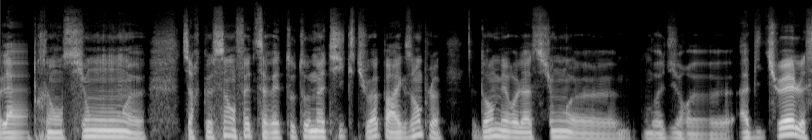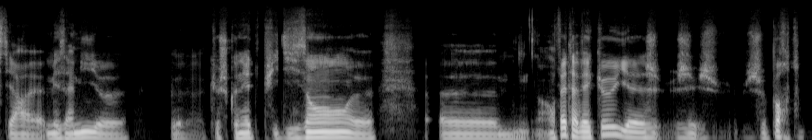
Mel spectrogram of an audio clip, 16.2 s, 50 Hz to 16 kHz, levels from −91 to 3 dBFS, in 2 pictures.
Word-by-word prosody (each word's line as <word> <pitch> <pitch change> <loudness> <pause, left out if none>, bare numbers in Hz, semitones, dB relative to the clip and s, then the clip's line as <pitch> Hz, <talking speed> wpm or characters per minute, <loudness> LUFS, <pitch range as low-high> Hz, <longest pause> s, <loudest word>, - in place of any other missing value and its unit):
l'appréhension, 100 +4 +2
heu, 90 -1 -1 0.4
c'est-à-dire - - -4
que - - -2
ça 120 +8 0
en 130 - +2
fait 130 +2 -3
ça 105 - +1
va 100 0 +1
être 100 - -4
automatique, 110 0 +1
tu - - -7
vois. 120 +3 +2
Par 100 - +3
exemple, 100 - -1 0.3
dans 110 +2 0
mes 120 -3 +3
relations, 105 +2 +1
heu, 85 -3 -5 0.2
on 90 - -9
va 85 -1 -4
dire, 85 -2 -7
heu, 80 0 -9
habituelles, 105 +10 +4
c'est-à-dire, 85 -3 -4
heu, 80 - -7
mes 90 0 -1
amis, 100 +4 +3
heu, 80 -2 -5 0.4
que - - -14 0.3
que - - -13
je - - -7
connais 90 +1 +1
depuis 90 -2 -10
10 90 +3 -2
ans, 105 0 +6
heu. 85 0 -3 0.7
Hem, 85 -2 -3 0.3
en 90 - -8
fait 145 -2 +5
avec 105 +2 +4
eux 155 +1 +2
il 145 - 0
y - - +4
a 100 -2 +3
je 95 0 -4 0.2
je 90 -1 -6
je 90 - -10 0.3
je 90 - -11
porte 95 +1 -3
95 Hz, 185 wpm, -23 LUFS, 85-110 Hz, 0.7 s, ans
